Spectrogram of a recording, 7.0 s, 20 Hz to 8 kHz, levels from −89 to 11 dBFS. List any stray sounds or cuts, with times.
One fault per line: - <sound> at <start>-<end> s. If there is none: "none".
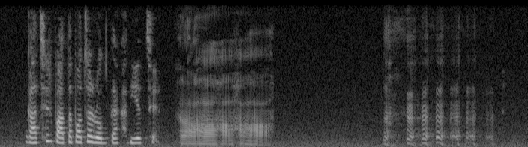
- laugh at 2.3-3.7 s
- laugh at 5.1-6.7 s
